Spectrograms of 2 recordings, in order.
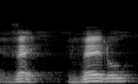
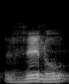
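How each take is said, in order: First: "V, vélo" said slowly and louder, the V split off, then the é held closed; slow closed é demo. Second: Said in the usual way. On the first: Shown as a demonstration. Teacher to pupils, showing the closed é in "vélo" slowly. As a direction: spell out the V, then stretch "vélo" with a tight closed é. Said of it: "Le son ici est fermé". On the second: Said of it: "On entend un son fermé".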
